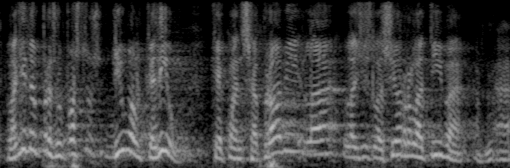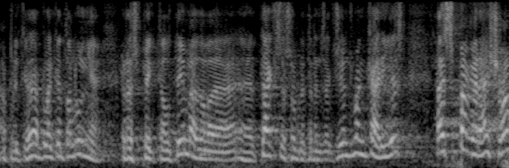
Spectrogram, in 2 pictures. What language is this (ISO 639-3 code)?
cat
